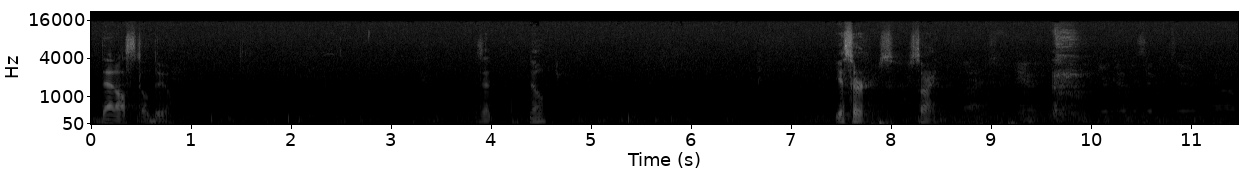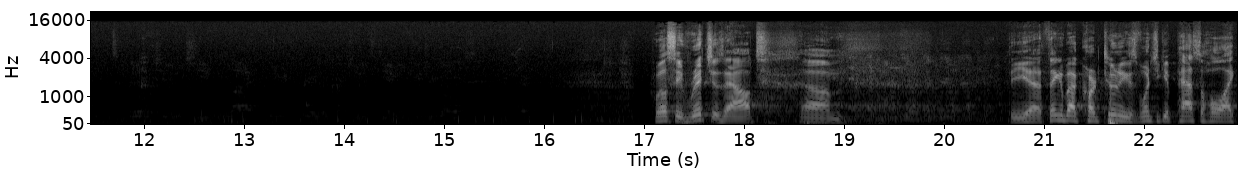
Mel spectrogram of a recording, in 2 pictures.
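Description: A man speaks to an audience through a microphone, in a large echoing hall.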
